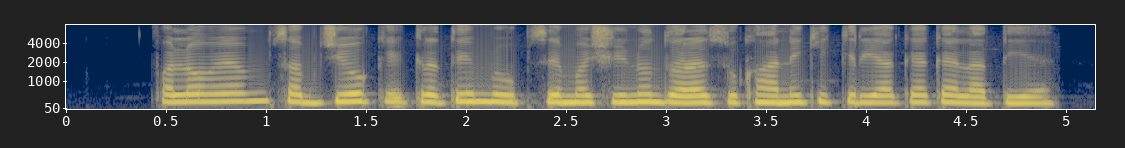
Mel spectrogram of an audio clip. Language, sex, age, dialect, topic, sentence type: Hindi, female, 18-24, Hindustani Malvi Khadi Boli, agriculture, question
